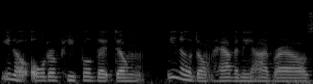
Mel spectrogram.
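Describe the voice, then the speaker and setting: Here is a woman speaking. She is soft-spoken. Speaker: vlogger. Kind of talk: casual chat. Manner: hesitant, many fillers.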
